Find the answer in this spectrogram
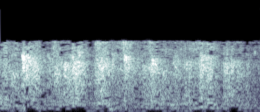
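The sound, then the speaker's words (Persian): A steady wash of crowd applause, dense overlapping hand claps blending into an even hiss that holds at a moderate level for a few seconds without pause. “تشویق کنید مرسی”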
